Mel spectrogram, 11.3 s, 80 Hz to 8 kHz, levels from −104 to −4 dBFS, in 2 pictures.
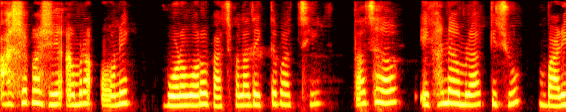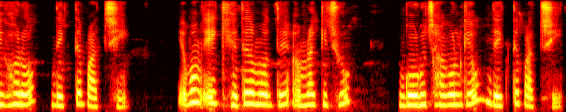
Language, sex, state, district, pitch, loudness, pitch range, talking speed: Bengali, female, West Bengal, Jalpaiguri, 275 Hz, -18 LUFS, 260-295 Hz, 140 wpm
